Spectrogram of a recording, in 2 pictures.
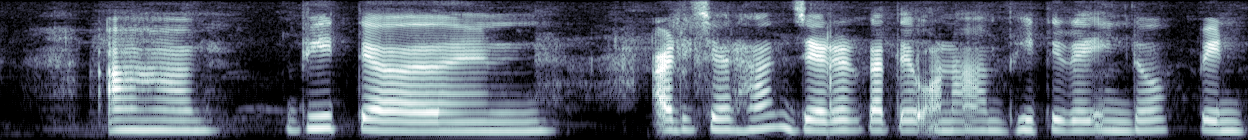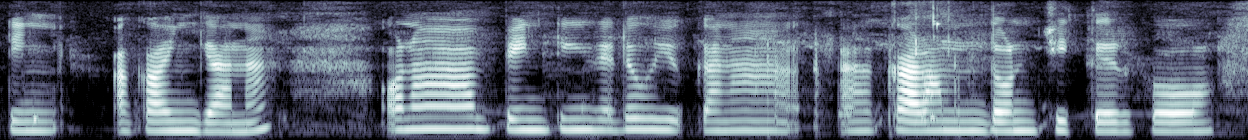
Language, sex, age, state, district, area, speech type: Santali, female, 18-30, West Bengal, Jhargram, rural, spontaneous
